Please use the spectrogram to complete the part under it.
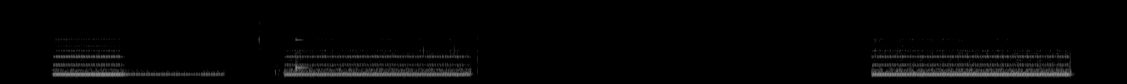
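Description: A phone call rings while waiting for someone to pick up. The ringback tone sounds as a few steady, buzzing bursts separated by pauses, with a long silence before the last one. No voices are heard.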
